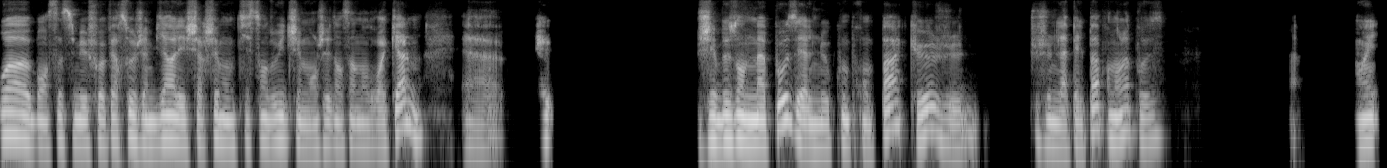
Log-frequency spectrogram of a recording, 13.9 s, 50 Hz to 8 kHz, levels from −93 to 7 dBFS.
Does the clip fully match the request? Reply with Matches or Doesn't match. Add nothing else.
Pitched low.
Matches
